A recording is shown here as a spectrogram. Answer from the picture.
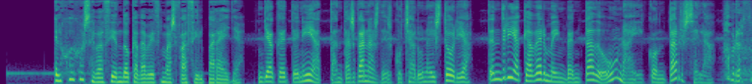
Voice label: Spanish Spain

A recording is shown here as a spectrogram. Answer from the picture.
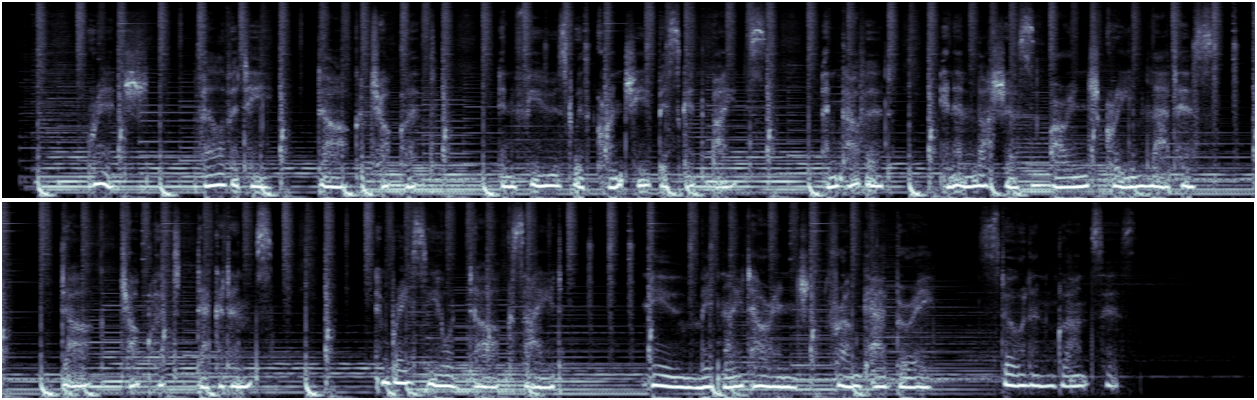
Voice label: English United Kingdom

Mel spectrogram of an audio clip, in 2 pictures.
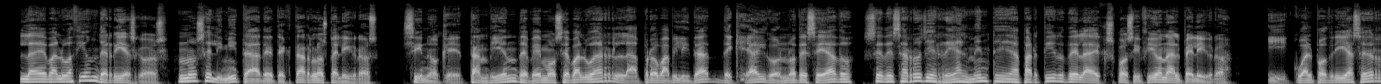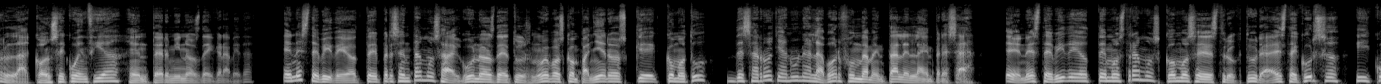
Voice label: Spanish Spain

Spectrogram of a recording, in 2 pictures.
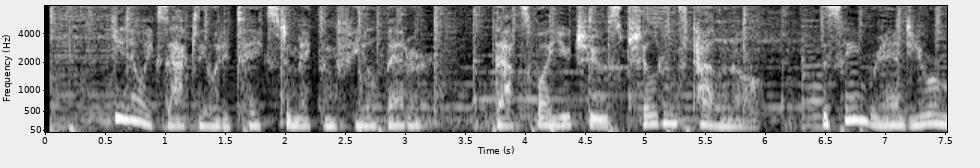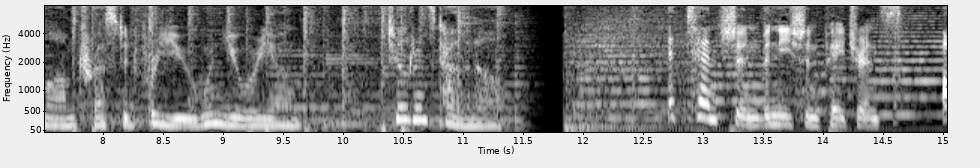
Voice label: English USA

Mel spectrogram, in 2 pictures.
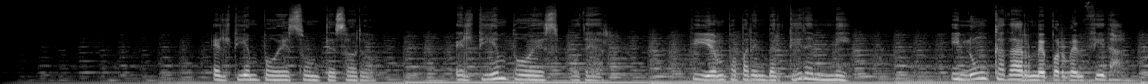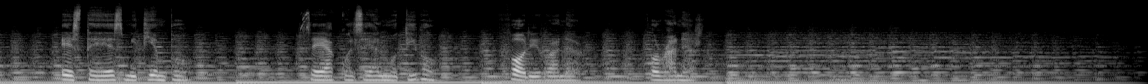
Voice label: Spanish Spain

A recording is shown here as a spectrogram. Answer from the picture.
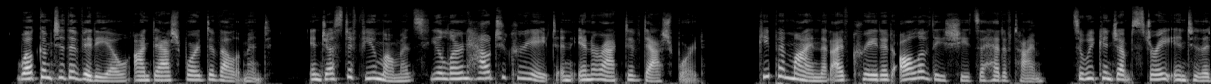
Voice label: English Neutral

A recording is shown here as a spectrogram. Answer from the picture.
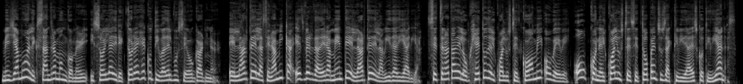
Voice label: Spanish Latin

